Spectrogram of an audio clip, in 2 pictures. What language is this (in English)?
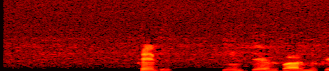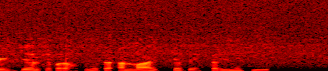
Gawri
